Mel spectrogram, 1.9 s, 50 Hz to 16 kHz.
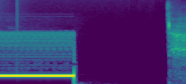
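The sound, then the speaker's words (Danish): A telephone busy signal heard while calling numbers in Nakskov, Denmark: a steady electronic tone sounds for under a second, cuts off into silence, then starts again. Clear and fairly loud, with no talking over it. “Altså har de bare ekstraordinært travlt i Nakskov? 1, 2, 3, 4, 5, 6, 7 nummer har vi ringet til.”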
